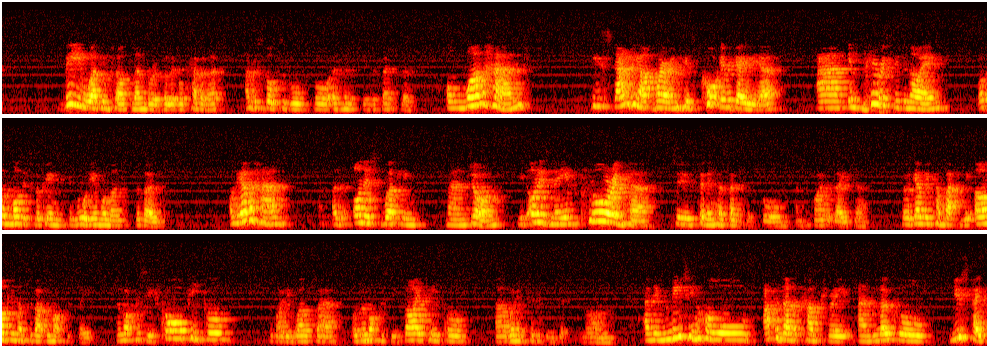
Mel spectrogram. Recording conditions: poor sound quality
